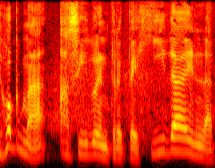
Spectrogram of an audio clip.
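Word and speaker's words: חכמה: En hebreo se pronuncia Hokmah, y usualmente se traduce al español como sabiduría. Es un atributo de Dios que Dios usó para crear al mundo y Jokmah ha sido entretejida en la tela de las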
